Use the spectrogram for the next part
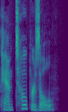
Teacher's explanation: Put all four syllables together and you get pantopraole. Emphasize toe. That's the second syllable.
